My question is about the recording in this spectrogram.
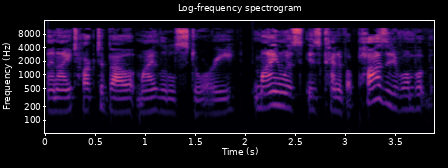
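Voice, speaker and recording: A woman's voice: deep voice, brisk. A woman co-hosting a casual podcast conversation, asking curious questions in a chatty way.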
